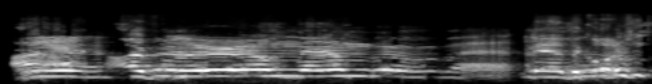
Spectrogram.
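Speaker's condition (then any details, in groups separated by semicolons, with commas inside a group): Cerebral palsy; powerchair user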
